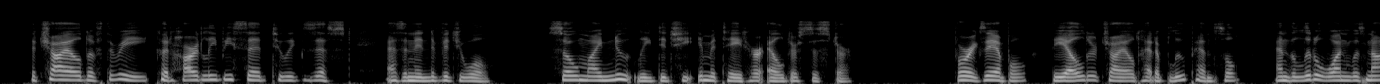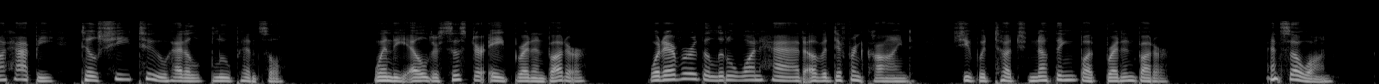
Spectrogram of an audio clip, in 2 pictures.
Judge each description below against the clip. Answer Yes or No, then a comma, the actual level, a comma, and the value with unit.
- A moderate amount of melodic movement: Yes, average, 3.7 semitones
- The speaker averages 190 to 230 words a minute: No, average, 155 wpm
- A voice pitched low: No, medium, 175 Hz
